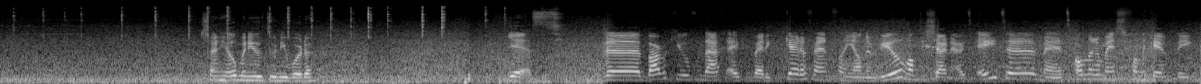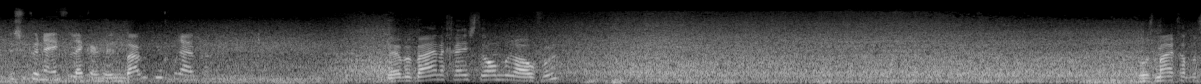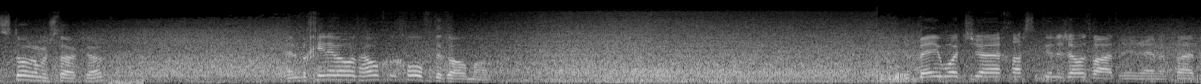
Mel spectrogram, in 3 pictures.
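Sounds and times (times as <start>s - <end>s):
wind rumbling on microphone: 0.0s - 6.2s, 11.0s - 16.1s, 17.3s - 28.3s, 28.9s - 34.6s
surf breaking on a beach: 0.0s - 36.0s.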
